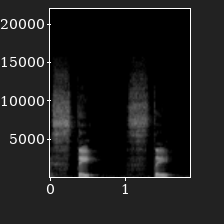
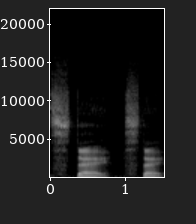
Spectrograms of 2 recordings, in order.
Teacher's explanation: stay stay it's like state s-t-a-t-e what you're doing is you're you're tightening your throat and your chest a little bit and you're also shortening your vowel sound so basically when you make that glottal stop you're not letting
